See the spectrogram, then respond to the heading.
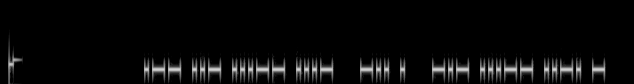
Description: Morse code, heard as a keyed tone, about 30 wpm, 700 Hz. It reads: WU3V DE K3FT
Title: USA Callsign DE Callsign - 4 Characters - 30wpm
